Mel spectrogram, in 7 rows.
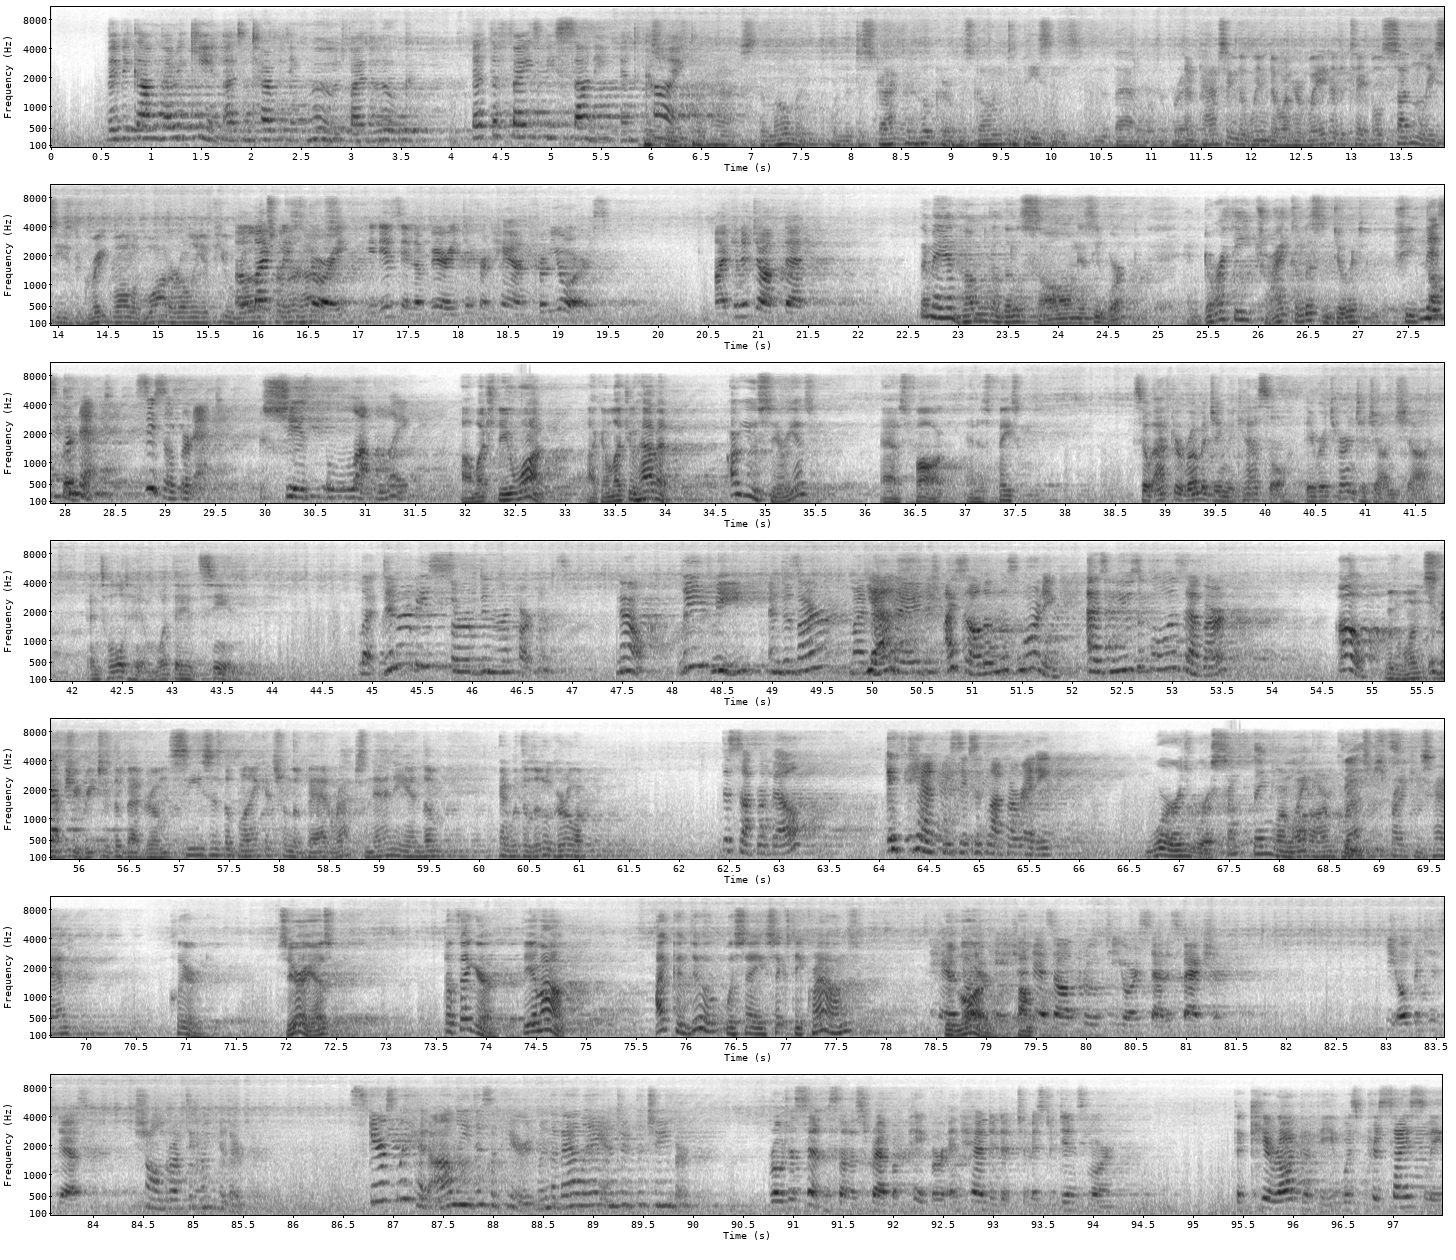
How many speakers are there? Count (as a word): nine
